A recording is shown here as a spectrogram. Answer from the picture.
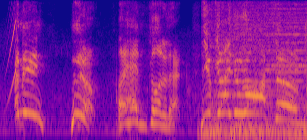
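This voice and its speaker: A man's shouting, cartoonish character voice at a moderate pace, with music in the background. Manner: loud, excitable.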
